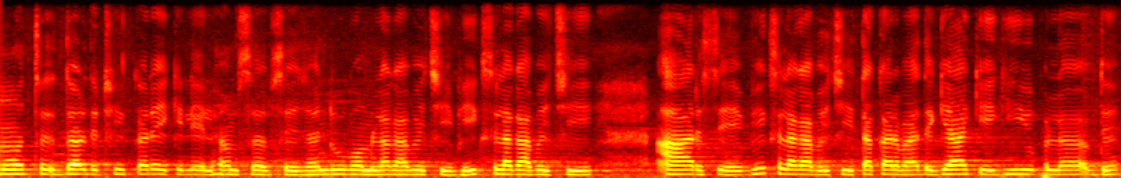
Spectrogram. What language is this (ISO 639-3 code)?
mai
